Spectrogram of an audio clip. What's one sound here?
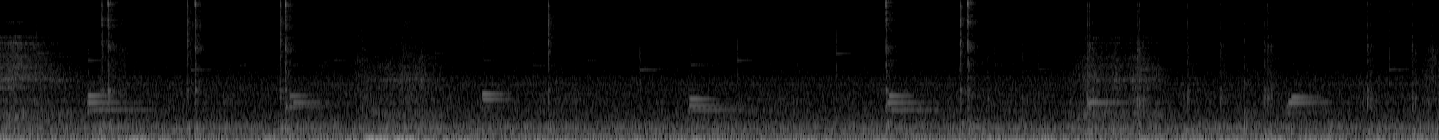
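Short electronic chimes ring out now and then.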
